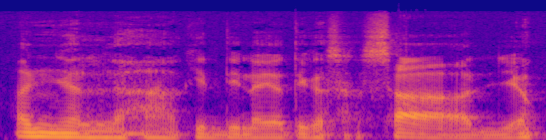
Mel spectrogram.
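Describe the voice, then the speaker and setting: A man's voice: low-pitched, steady tone, normal speed. A man acting as an amused, teasing visiting relative in a comedy drama.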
